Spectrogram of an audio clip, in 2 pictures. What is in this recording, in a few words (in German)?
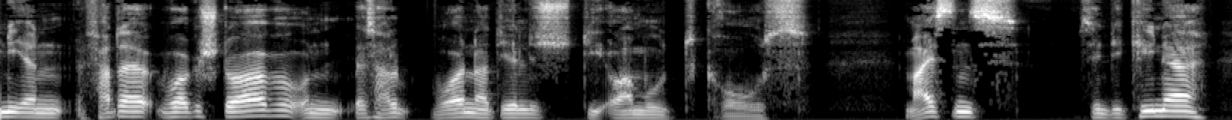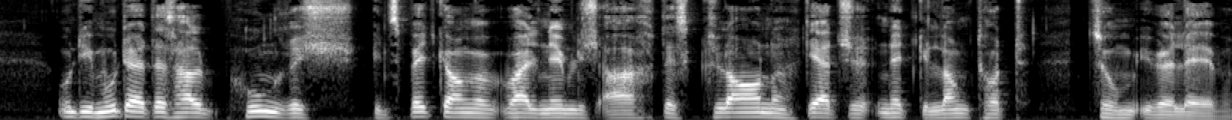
Schatzsucher, Mundart Hessen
